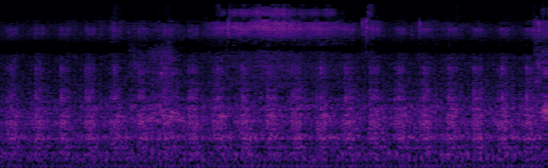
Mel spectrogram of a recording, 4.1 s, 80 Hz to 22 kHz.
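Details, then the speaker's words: Antique Hunter R-36 "Original" 36-inch ceiling fan, up to 90 years old: a soft, steady whir with a gentle even pulse and no scraping or clicking. It still runs great. "Yeah, 100 years later, still running great."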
